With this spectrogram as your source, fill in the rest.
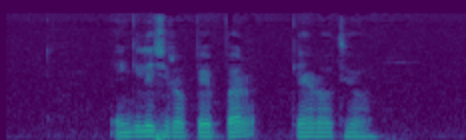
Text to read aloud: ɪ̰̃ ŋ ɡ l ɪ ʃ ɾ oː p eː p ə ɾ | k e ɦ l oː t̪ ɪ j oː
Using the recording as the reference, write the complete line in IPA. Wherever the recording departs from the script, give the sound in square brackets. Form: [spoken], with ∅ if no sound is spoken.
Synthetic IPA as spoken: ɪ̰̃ ŋ ɡ l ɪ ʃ ɾ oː p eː p ə ɾ | k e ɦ [ɽ] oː [t̪ʰ] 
